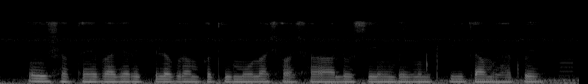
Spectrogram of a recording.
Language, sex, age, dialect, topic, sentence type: Bengali, male, 18-24, Rajbangshi, agriculture, question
